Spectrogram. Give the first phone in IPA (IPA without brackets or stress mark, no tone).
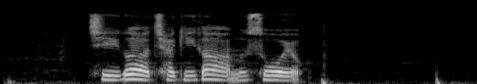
t͡ɕ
